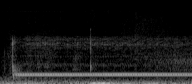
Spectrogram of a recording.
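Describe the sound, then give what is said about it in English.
A steady electronic telephone tone holds unbroken for nearly two seconds, marked by two brief clicks, one at the start and one midway, over a low background hum, with no voices, as someone calls a phone line. “I'm calling the phone line.”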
